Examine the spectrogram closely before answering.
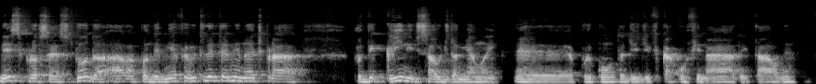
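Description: With a normal speaking voice, a man talks at medium pitch and a moderate pace, keeping very even loudness and ordinary pitch variation. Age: 50s. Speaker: author and clown. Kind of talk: casual chat.

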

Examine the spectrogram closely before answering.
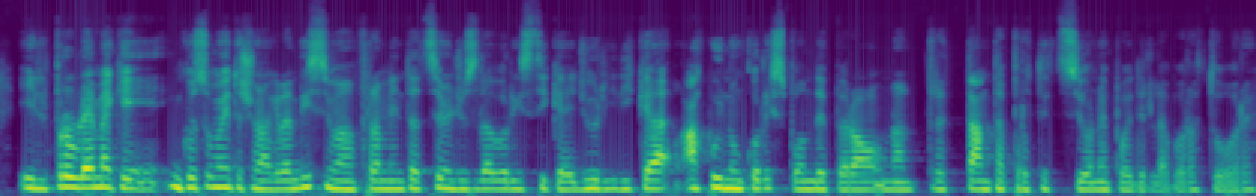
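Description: A woman talks at a very fast pace with hardly any pauses, her tone dark and mellow and her pitch fairly low. Her intonation is monotone and flat, and the sound is dry and close, with no echo. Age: 40s. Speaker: future-of-work author and employer branding manager. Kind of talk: interview. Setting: coworking space studio.

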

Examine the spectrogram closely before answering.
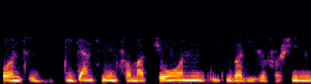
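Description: A man speaks in a monotone with flat intonation. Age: 40s. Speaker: fund manager. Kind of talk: interview. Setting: remote call from a camper van.

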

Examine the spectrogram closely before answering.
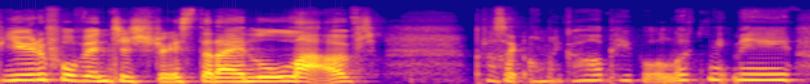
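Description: A woman's fairly high voice in a New Zealand accent. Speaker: earthquake survivor. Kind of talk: interview.

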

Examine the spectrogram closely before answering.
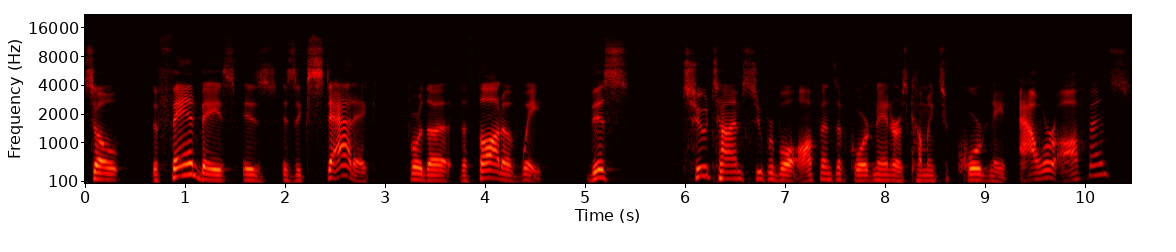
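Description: A man with an American accent uses a normal speaking voice at a medium pitch and a fairly slow pace, with lively intonation. The recording is very clean, dry and close, with a silent background and no echo. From Washington, D.C. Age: 30s. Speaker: fill-in sports betting radio host. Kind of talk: casual sports talk. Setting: studio in a casino sportsbook.

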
